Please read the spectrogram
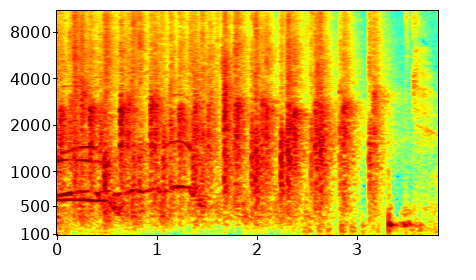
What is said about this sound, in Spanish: Si usted, si ese aplauso fue para mí, estuvo bien. Si fue para el Señor, necesita hacerlo mejor. Come on, give the Lord a strong hand clap.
